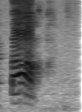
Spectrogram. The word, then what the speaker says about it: ताक: ताक, अब यहाँ देखिए, यहाँ फिर काफ आया, ताक, ये लफ्ज़ आया ताक, और हमने इसको हिंदी में आपका इसका उच्चारण है ताक। ये आपको बिंदी लगानी है क के नीचे, ताक।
